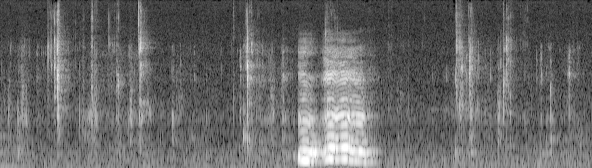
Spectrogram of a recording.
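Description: Close-up eating sounds: chewing, lip smacks and the wet smacks of licking curry off fingers, in short scattered clicks. About three seconds in, a short hummed "mm" of enjoyment.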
